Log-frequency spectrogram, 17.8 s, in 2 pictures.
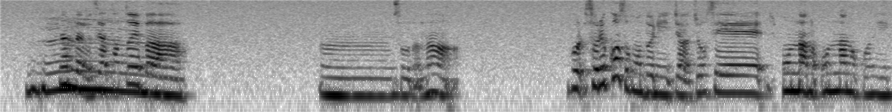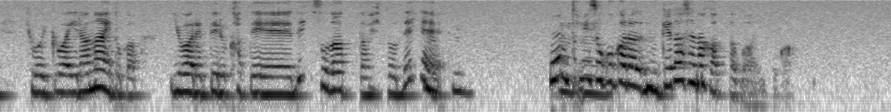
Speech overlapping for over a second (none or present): present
